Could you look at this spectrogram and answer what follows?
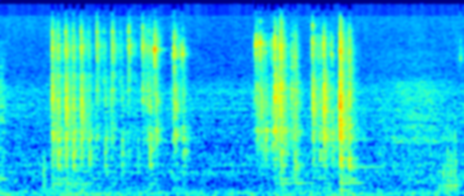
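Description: Computer keyboard keys tapped in two quick bursts separated by a short pause, soft and close, with no voices.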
